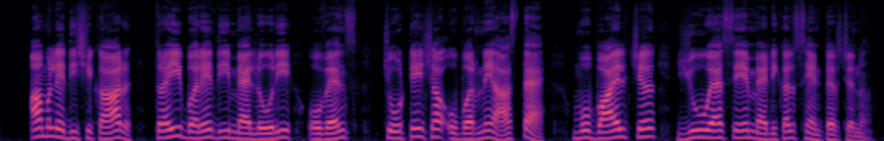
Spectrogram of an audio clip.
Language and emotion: Dogri, neutral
